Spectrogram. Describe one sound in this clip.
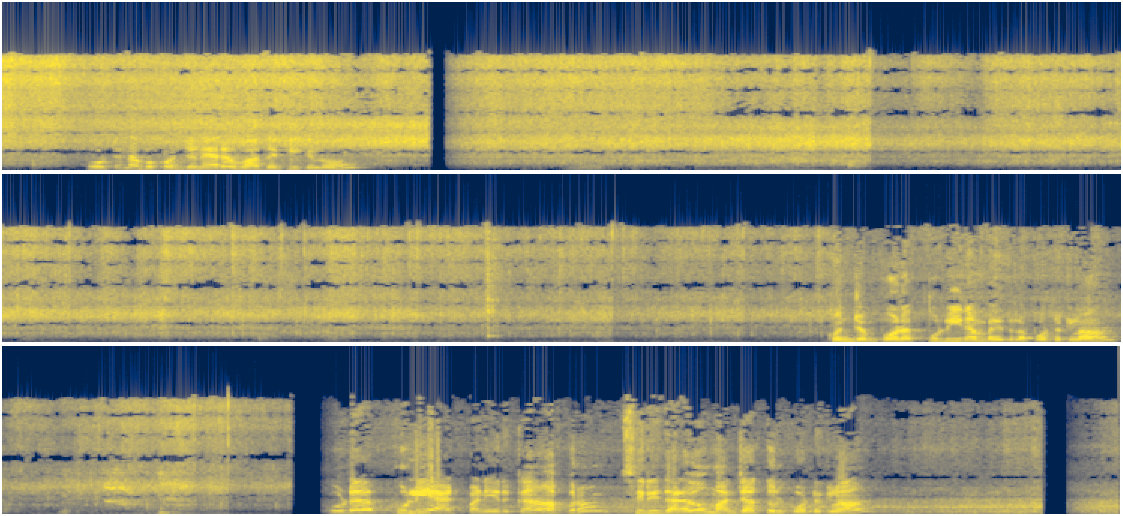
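Food sizzles in hot oil.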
